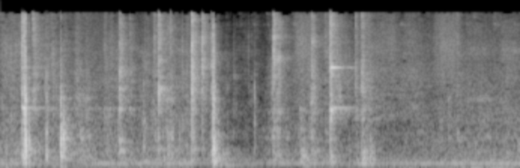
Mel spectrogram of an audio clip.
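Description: A handful of light clicks and knocks in the first two seconds, then a quieter stretch with a low steady hum.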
